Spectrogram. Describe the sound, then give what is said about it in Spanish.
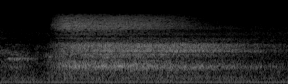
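A long, deep exhale during a guided breathing exercise. The soft, breathy hiss swells after about half a second, holds, and then slowly tapers away. “Vamos a retener el aire unos segunditos. Y vamos a exhalar.”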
